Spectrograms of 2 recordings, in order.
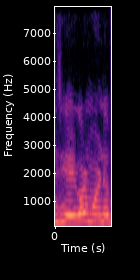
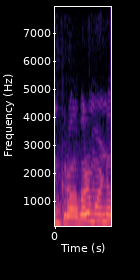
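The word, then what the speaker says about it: Gregor Mendel: तो फिर हमारे पास है जेरर मॉन्डल, ठीक है, कोई ने जेरगर मॉन्डल बोलता है, कोई ग्रोगर मॉन्डल बोलता है, जिसे जो प्रोनाउंसिएशन अच्छी लगती है वो इस हिसाब से पढ़ सकता है।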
